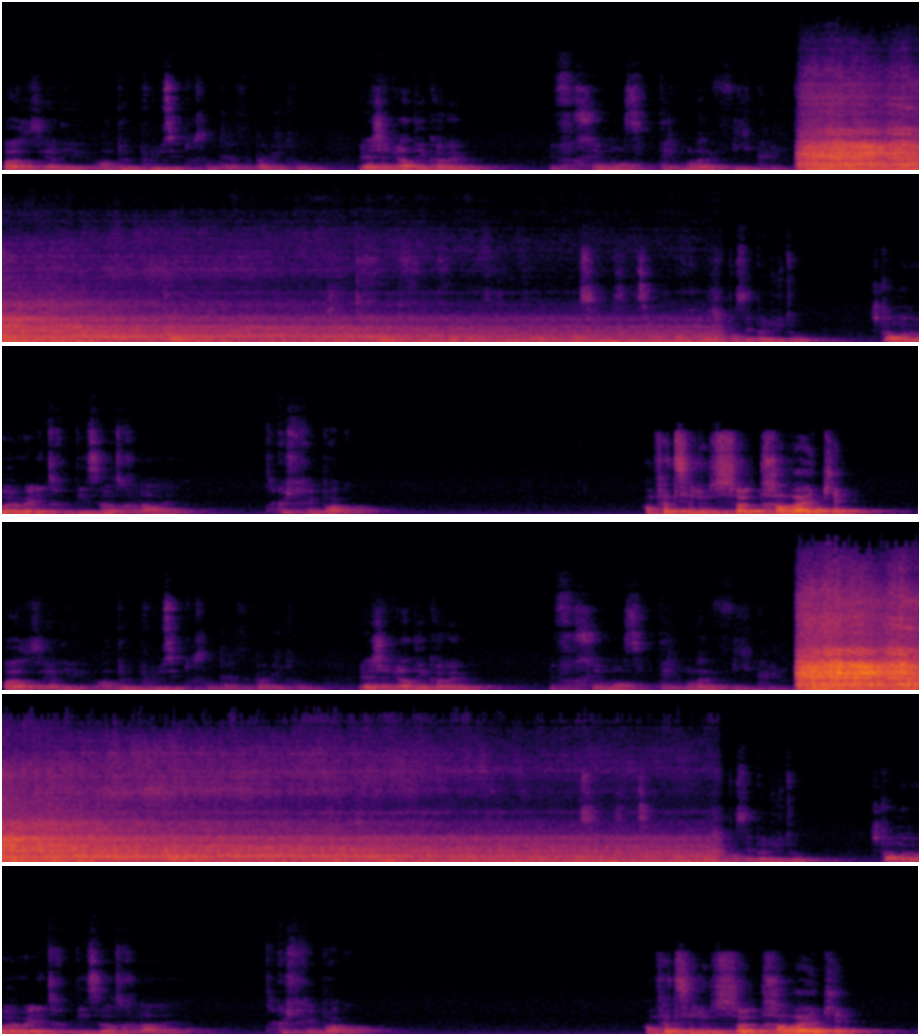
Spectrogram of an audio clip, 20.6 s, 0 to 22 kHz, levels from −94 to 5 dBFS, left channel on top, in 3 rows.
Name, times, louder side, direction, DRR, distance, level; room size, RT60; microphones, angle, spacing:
voice 1, 0.0-2.3 2.7-3.5 4.1-7.5 7.9-8.6 9.3-12.9 13.4-15.2 15.8-16.5, left 1 dB, ahead, -4 dB, 0.5 m, -46 dB
Train, 5.9-12.2, right 5 dB, 70° right, 0.4 m, -30 dB
voice 2, 18.6-20.0, equal, 60° left, 2 dB, 0.5 m, -33 dB
2.5 x 2.1 x 2.7 m, 0.74 s
head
